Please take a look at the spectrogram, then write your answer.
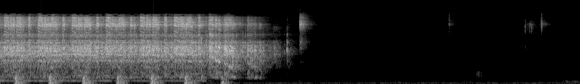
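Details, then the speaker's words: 2005 Kawasaki Ninja 250 twin, dry compression test while cranking on the starter: even beat about three per second without firing, light easy strokes; both cylinders read about 120, roughly 100 low, and piston rings are suspected. "okay we've got crap compression on both cylinders down about 100 from where they need to be we around 120"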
